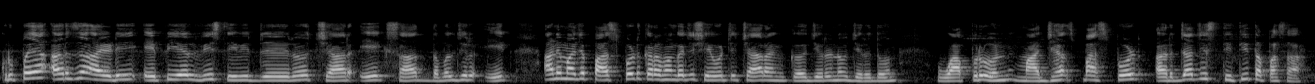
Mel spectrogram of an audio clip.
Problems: none marked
